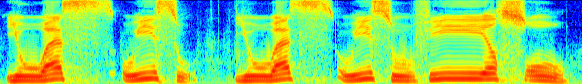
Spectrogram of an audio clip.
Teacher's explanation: huruf sin adalah versi tipis daripada huruf shad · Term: menipiskan huruf sinnya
